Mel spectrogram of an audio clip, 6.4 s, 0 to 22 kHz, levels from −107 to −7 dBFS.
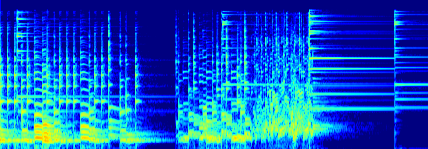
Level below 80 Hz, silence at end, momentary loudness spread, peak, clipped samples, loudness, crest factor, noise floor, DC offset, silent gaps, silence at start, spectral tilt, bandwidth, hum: -76 dBFS; 0 s; 17 LU; -22 dBFS; under 0.1%; -41 LUFS; 20 dB; -65 dBFS; under 0.1%; none; 0 s; -2 dB/octave; 16.5 kHz; none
